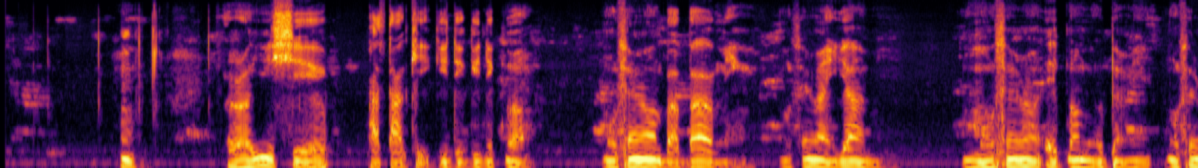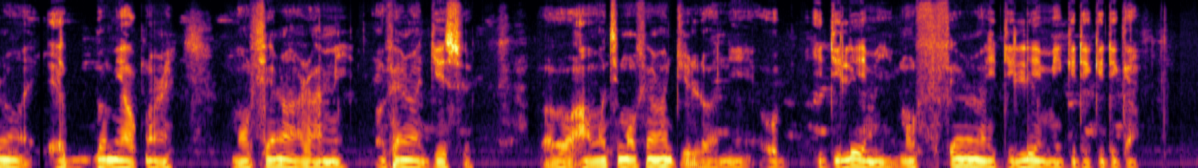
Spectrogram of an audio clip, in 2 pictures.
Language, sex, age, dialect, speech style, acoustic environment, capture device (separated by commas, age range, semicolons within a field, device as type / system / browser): Yoruba, male, 25-34, Nigeria - Ibadan, happy, people talking, mobile / Linux / Chrome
